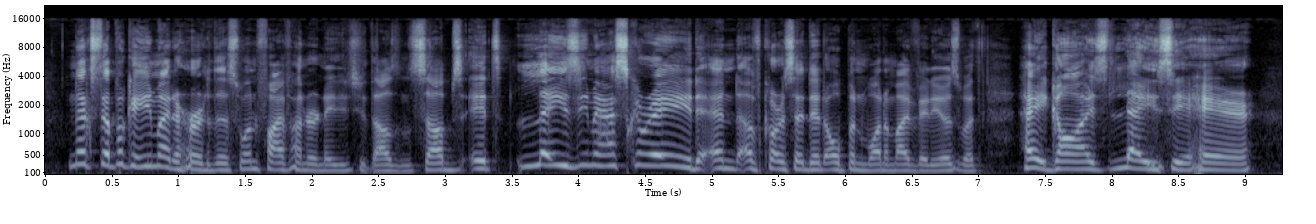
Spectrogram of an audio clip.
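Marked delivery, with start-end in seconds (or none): 7.3-9.0 very slow, dragged-out, terrible British accent. Speaker quoting the opening of one of their videos, worst british impression. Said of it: "the worst British impression ever".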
